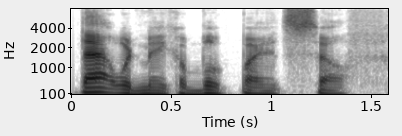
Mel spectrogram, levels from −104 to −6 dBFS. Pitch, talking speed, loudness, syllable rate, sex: 115 Hz, 265 wpm, -24 LUFS, 5.6 syllables/s, male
